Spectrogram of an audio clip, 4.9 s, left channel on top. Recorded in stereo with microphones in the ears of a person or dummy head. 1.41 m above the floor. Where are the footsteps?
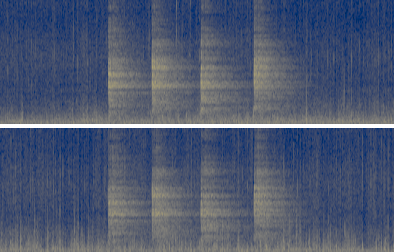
10° left (ahead or behind), 1.5 m; by 3.3 s 15° left (ahead or behind), 2.5 m.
